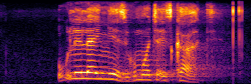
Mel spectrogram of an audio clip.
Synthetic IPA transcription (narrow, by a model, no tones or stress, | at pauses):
uk̬ulɛlaiɲezik̬umɔt͡ʃʰʼaisi̥kʰaːtʰi̥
